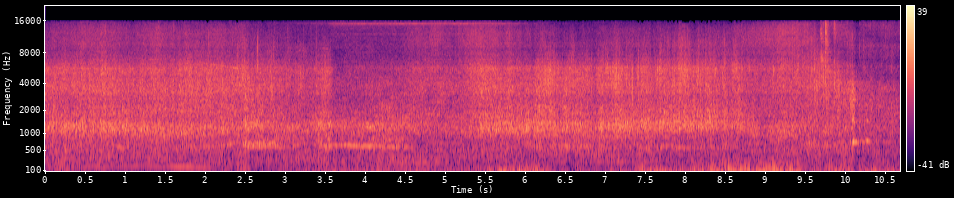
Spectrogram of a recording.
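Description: Small hatchback slalom car driven hard through a cone course, its engine note rising and falling as it accelerates and brakes between the cones.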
